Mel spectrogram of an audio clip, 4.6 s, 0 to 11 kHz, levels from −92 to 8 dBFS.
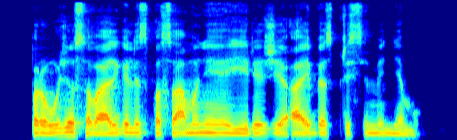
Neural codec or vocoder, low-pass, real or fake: none; 9.9 kHz; real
